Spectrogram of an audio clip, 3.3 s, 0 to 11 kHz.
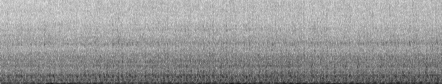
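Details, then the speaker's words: BMW E39 540i, March 2000, 280,000 km, 4.4 L V8 286 PS, slightly leaking oil: deep, smooth, even idle burble with no knocks, ticks or stumbles; engine judged to sound good; healthy idle. "beide Seiten eure Motor hört sich gut an"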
